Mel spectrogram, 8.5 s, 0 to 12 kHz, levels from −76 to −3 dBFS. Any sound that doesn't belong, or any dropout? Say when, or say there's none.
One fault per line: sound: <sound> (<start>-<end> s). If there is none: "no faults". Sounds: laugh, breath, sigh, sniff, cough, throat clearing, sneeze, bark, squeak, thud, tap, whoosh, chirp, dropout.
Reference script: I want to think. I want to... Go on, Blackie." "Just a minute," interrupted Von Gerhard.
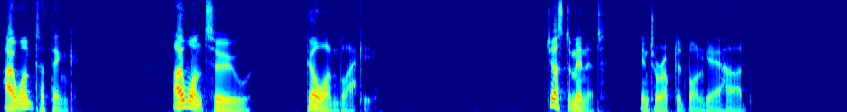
no faults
